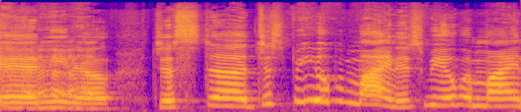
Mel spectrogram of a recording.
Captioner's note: laugh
